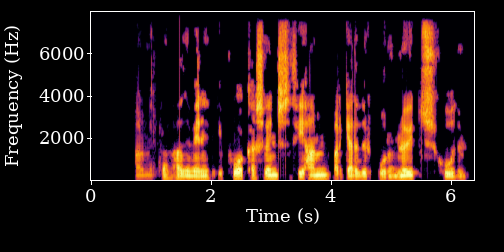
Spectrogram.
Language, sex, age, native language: Icelandic, male, 30-39, Icelandic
